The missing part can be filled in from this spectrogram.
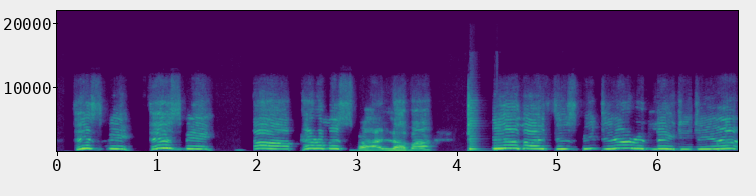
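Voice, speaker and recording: A put-on character voice with an extremely high pitch at a very slow pace. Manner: melodramatic, pleading.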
